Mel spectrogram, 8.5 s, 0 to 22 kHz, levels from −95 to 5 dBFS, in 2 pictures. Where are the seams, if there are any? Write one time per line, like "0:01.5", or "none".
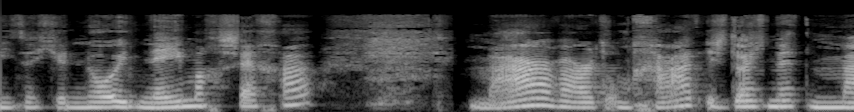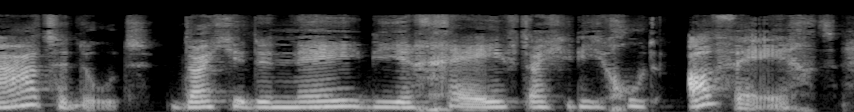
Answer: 0:02.3
0:03.8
